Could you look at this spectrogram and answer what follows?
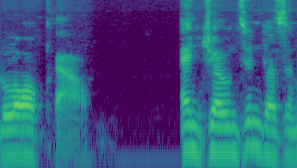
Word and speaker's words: lolcow: But this is Jonesin and apparently she's upset because nonsense did a live and is not pronouncing local right. She's saying low cow instead of law cow and Jonesen doesn't like it and it's really bothering her.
